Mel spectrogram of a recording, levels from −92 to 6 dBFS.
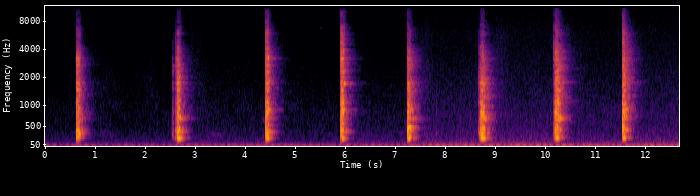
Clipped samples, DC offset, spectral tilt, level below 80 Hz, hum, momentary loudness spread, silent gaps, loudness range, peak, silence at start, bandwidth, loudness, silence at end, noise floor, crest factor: under 0.1%; under 0.1%; -5 dB/octave; -58 dBFS; none; 17 LU; none; 4 LU; 0 dBFS; 0.6 s; 10.5 kHz; -20 LUFS; 0 s; -56 dBFS; 24 dB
